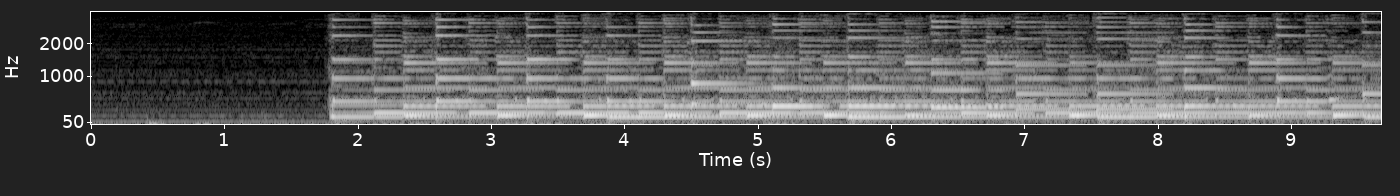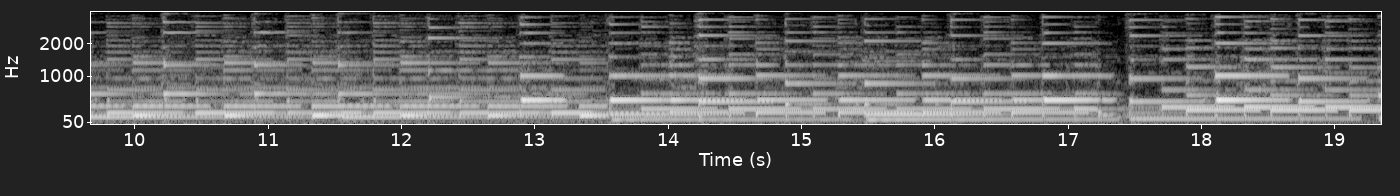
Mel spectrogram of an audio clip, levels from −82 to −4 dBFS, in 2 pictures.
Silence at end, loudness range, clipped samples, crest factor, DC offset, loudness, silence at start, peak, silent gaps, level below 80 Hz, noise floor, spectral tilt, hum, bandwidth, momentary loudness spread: 0 s; 2 LU; under 0.1%; 16 dB; under 0.1%; -20 LUFS; 0.45 s; -2 dBFS; none; -48 dBFS; -48 dBFS; -11.5 dB/octave; none; 4 kHz; 4 LU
